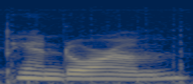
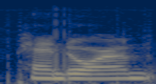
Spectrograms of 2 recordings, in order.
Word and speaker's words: Pandorum: Oh, I would say it Pandorum, Pandorum, like that makes more Pandora's sense.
